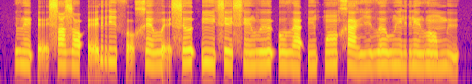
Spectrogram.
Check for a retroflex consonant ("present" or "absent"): absent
